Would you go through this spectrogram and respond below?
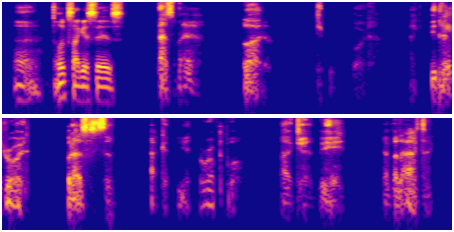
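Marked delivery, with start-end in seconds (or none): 1.9-10.9 gravelly, rough superhero voice. Reading a quote aloud after being asked to: Batman voice. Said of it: "talk in a Batman voice".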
